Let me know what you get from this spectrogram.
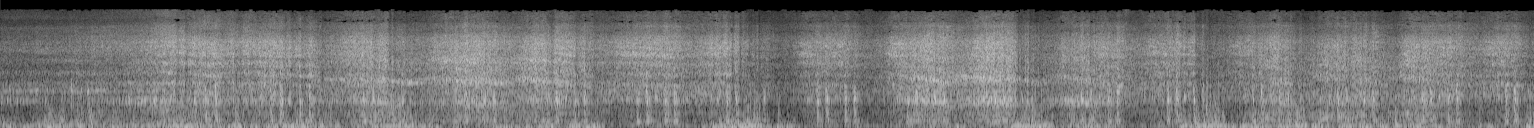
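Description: Electric multiple-unit train passing close by at speed, its wheels clattering over the rails in a long, loud, rhythmic run of clicks on top of a steady rumble.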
